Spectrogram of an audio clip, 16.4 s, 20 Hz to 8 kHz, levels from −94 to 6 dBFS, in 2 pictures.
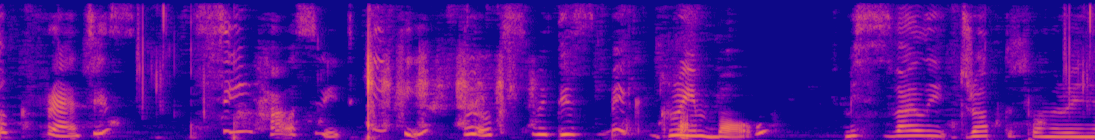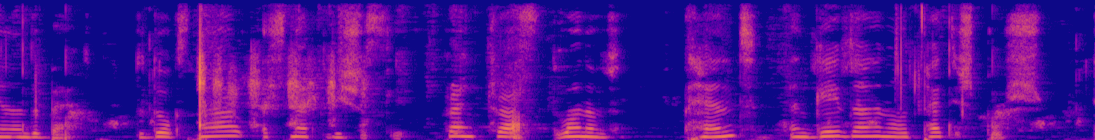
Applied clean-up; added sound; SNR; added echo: classical method WPE with log-MMSE.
